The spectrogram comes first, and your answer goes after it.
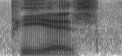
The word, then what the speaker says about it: pies: your feet are pies but you pronounce every letter in spanish pies so if you want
